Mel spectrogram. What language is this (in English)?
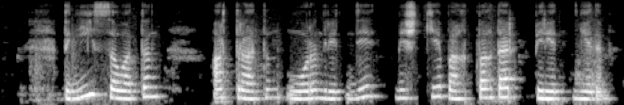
Kazakh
